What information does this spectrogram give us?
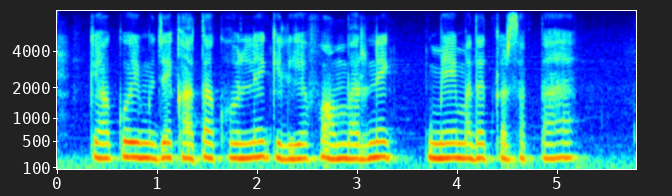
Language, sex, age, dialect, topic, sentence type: Hindi, female, 18-24, Marwari Dhudhari, banking, question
